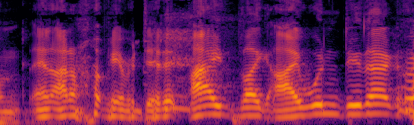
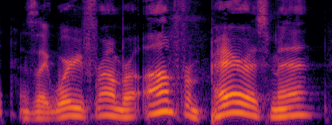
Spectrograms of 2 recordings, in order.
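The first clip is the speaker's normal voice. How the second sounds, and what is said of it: Put-on cholo accent. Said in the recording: “every cholo, no matter where they're from in the world, has the same accent”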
